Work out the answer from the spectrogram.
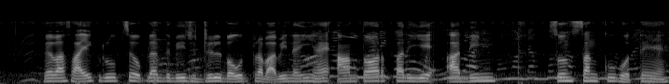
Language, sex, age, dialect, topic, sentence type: Hindi, male, 18-24, Awadhi Bundeli, agriculture, statement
